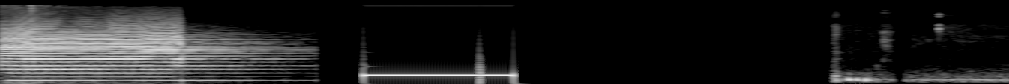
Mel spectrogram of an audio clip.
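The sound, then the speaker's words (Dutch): A telephone ringback tone sounds while a call is placed: one steady, pure tone about a second long. It follows a sustained harmonic chime and is followed by a short pause. Faint clatter and noise come in at the end. “Zullen we even bellen met Henk? We gaan bellen met Henk.”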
